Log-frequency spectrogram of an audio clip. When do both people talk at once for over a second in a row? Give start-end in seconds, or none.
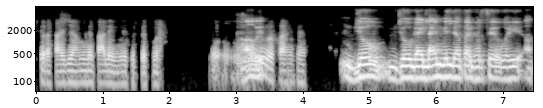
none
